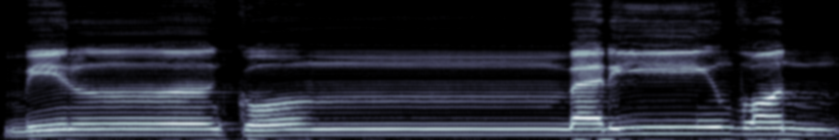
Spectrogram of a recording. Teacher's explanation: منکم، پھر آگے جو ہے میم ساکن کے بعد میم آ گیا، میم ساکن کے بعد میم آ جائے تو وہاں پر ادغام ہوتا ہے جسے ادغام شفوی کہا جاتا ہے، اور اس کو ملا کر غنّے کے ساتھ پڑھا جاتا ہے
